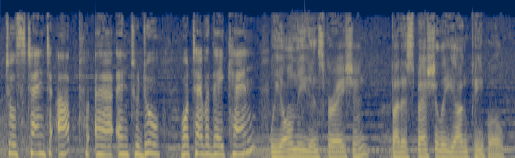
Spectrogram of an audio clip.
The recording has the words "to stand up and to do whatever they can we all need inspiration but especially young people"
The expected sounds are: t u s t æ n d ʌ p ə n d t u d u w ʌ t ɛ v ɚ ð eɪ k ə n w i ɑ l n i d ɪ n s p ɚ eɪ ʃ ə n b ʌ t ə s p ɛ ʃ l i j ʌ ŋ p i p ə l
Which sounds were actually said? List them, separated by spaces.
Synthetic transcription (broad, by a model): t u s t æ n d ʌ p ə n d t u d u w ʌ t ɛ v ɚ ð eɪ k ə n w i ɑ l n i d ɪ n s p ɚ eɪ ʃ ə n b ʌ t ə s p ɛ ʃ l i j ʌ ŋ p i p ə l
